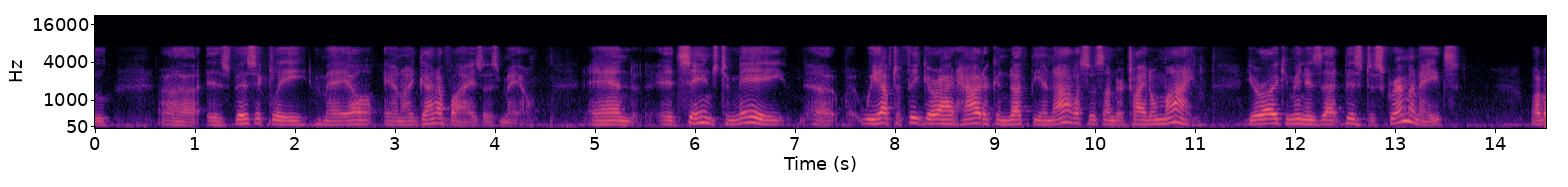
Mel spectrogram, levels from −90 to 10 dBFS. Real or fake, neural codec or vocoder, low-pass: fake; codec, 24 kHz, 0.9 kbps, WavTokenizer, small release; 7.2 kHz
